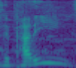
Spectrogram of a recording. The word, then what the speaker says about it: Paris: That's what this is, Paris, silent S.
